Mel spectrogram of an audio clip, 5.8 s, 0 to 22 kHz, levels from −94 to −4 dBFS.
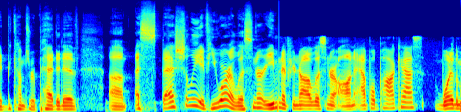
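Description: Input switched to a poorer device, at 3.47 s: after a 20 ms gap, the speech runs to the end with nothing above 5.5 kHz, turning dull, with a faint new noise floor and unchanged level. The recording's input likely moved to a narrower-band microphone.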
